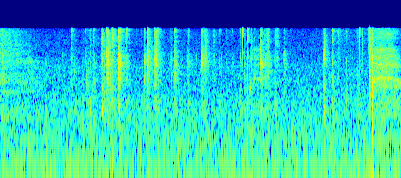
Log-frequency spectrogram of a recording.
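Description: Keys on a computer keyboard clatter in quick, uneven bursts of taps, close and fairly quiet, with short pauses between runs, and no voice.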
